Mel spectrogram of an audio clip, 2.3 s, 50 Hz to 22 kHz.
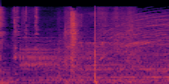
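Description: An HP 1660C logic analyzer being switched on. A sharp click of the power switch comes first, then its motors spin up with a faint whine that rises in pitch, with a couple of small ticks along the way.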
